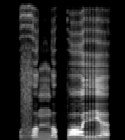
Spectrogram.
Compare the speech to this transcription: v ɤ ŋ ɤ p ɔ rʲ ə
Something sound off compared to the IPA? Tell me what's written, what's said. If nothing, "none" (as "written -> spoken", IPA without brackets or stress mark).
none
